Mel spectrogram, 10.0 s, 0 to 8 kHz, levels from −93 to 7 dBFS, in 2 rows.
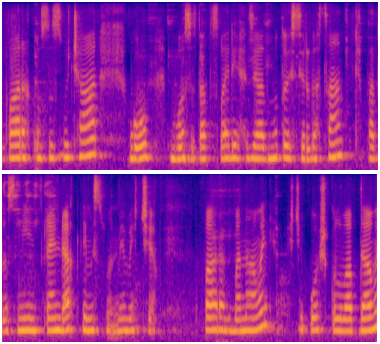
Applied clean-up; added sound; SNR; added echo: neural separator model SepFormer DNS4.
